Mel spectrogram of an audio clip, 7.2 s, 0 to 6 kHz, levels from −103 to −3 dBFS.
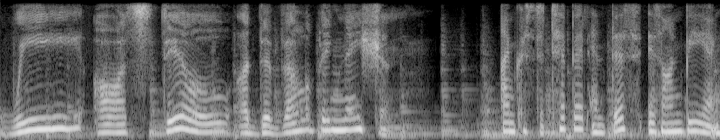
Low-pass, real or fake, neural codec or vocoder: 5.4 kHz; real; none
